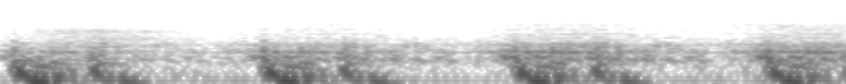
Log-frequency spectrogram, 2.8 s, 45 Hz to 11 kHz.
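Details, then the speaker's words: Simulated normal heartbeat in a 1993 Red Cross CPR training film: regular paired lub-dub thumps at about 70 beats a minute, a normal rate and rhythm. "The heart is the central organ of the cardiovascular system. It moves blood throughout the body through a huge network of blood vessels."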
